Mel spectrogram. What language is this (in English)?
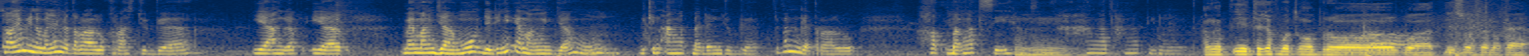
Indonesian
